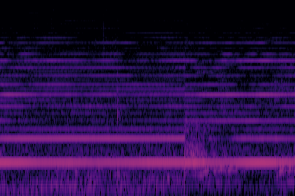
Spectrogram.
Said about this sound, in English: We're gonna hold here for just a second until the siren quits. But we're going to pray while that's going.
